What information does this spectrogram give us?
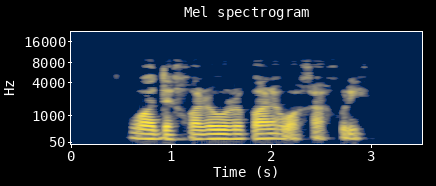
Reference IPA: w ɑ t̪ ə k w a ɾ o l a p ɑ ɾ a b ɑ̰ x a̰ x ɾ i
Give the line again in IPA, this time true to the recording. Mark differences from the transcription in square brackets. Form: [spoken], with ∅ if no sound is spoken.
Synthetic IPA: w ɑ [d̪] ə [x] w a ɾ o l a p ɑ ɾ a [w] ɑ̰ x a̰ x ɾ i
